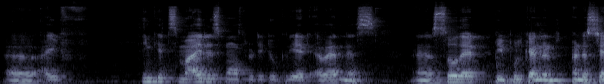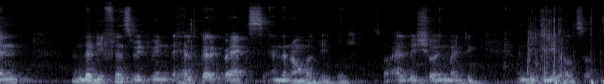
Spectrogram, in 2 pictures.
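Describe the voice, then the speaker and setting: A man's voice: medium pitch, very noisy. An Indian-accented man, a speech therapist, hosting a live online session with many fillers and restarts. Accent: Indian English. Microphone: online call. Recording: roomy echo.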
